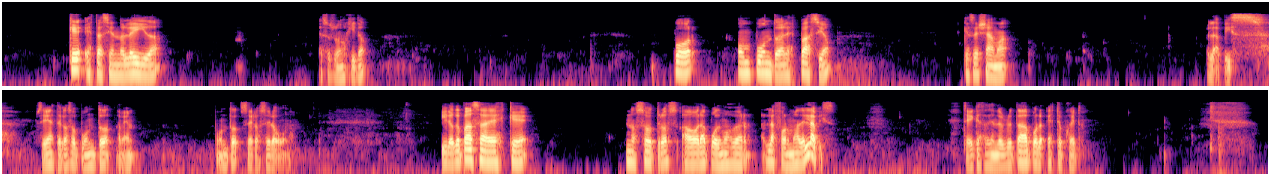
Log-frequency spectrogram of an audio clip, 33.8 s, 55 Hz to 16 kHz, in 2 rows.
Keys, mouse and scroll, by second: 0.0-32.7 typing, 3.0-6.2 drag, 18.8-23.7 drag, 26.8-28.6 drag.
